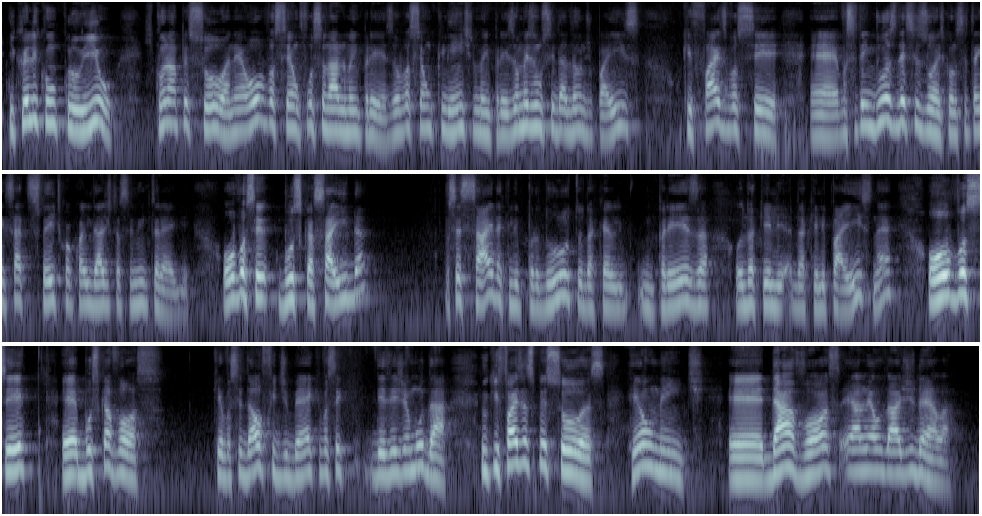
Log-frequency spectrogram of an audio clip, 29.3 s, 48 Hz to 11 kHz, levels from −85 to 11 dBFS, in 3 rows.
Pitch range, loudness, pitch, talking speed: 155-195 Hz, -23 LUFS, 175 Hz, 200 wpm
